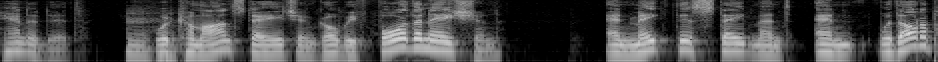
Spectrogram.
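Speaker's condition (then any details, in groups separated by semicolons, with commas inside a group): No condition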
